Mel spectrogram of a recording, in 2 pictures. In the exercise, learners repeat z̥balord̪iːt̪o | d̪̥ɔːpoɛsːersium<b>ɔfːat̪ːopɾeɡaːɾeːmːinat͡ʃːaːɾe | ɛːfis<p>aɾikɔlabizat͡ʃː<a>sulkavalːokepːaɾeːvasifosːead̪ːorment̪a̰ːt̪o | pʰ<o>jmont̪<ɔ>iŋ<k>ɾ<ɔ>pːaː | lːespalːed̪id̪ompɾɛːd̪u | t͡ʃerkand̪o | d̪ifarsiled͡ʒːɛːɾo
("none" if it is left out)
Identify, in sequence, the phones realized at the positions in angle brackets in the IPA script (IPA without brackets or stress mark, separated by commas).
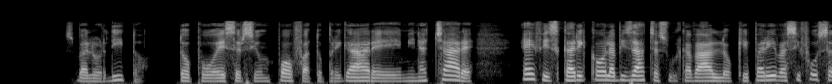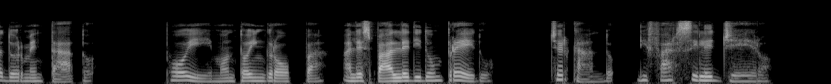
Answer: p, k, a, ɔ, ɔ, ɡ, ɔ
